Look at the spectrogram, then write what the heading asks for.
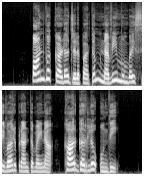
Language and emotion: Telugu, neutral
